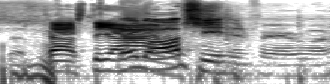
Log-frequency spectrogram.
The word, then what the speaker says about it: Castellanos: So how do you pronounce his name? Sipping Dales over here. Nick Castellanos. It's Castellanos. Castellanos.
